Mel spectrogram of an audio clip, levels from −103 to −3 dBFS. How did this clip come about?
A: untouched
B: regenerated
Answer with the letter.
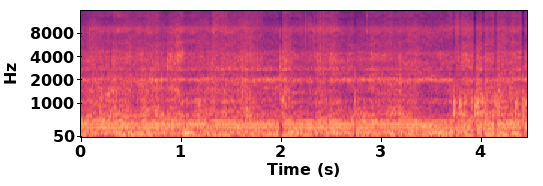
B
